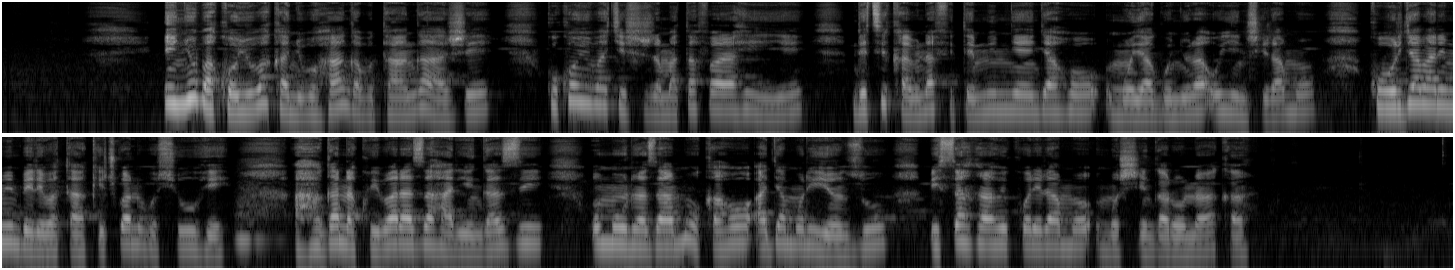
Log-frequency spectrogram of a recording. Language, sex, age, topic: Kinyarwanda, female, 25-35, education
